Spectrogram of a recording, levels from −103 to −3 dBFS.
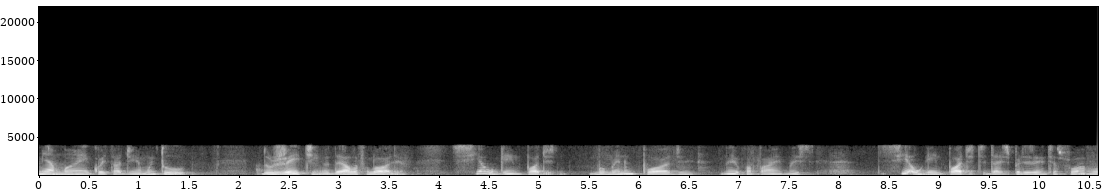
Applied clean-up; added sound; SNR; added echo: none; none; none; none.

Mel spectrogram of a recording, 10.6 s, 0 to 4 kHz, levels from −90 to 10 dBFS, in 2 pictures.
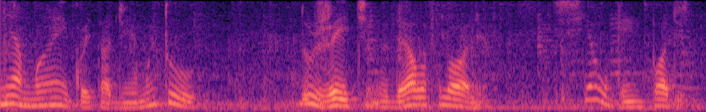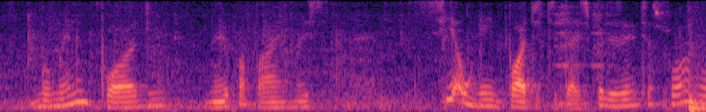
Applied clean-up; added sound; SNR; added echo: none; Sliding door; 10 dB; none.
